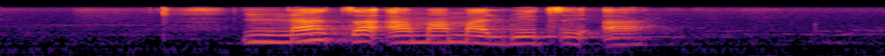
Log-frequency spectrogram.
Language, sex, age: Southern Sotho, female, 23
